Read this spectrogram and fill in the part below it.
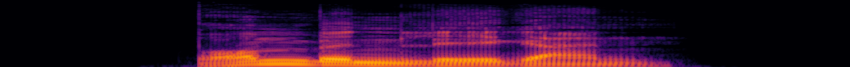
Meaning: dative plural of Bombenleger
- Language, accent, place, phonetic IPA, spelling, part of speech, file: German, Germany, Berlin, [ˈbɔmbn̩ˌleːɡɐn], Bombenlegern, noun, De-Bombenlegern.ogg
